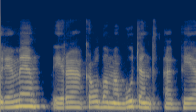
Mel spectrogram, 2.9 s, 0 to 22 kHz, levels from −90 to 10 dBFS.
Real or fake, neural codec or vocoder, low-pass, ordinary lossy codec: fake; codec, 44.1 kHz, 7.8 kbps, DAC; 10.8 kHz; Opus, 64 kbps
